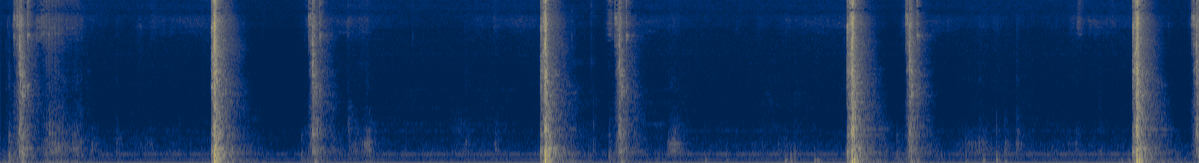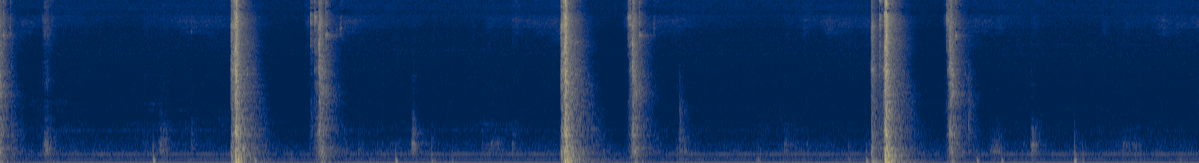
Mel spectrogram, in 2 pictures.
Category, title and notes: Sound effects > Objects / House appliances
DOORAppl-Samsung Galaxy Smartphone Microwave, Open, Close Nicholas Judy TDC
A microwave door opening and closing.
open, microwave, foley, door, Phone-recording, close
